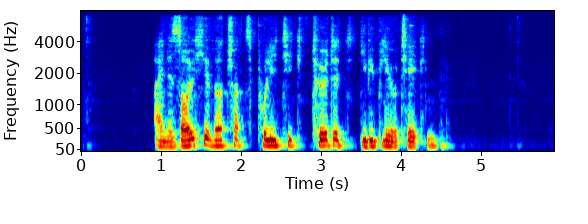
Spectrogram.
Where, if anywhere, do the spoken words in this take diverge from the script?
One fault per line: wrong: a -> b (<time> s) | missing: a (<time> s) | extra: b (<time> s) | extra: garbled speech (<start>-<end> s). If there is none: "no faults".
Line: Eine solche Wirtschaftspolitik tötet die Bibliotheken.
no faults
